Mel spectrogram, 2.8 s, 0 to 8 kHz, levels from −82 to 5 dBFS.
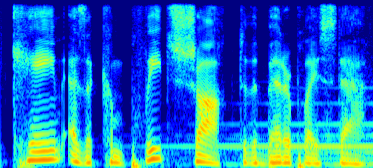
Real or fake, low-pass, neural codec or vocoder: real; 7.2 kHz; none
